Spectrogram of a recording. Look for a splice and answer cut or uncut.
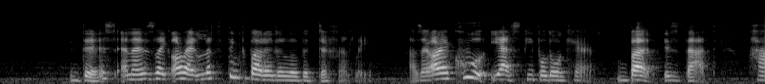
uncut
